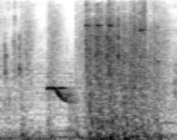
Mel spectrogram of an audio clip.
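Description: Gunfire hits targets in the Fortnite VR game, a brief, sharp burst of rapid shots that lands after a short electronic chirp and stays fairly quiet.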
